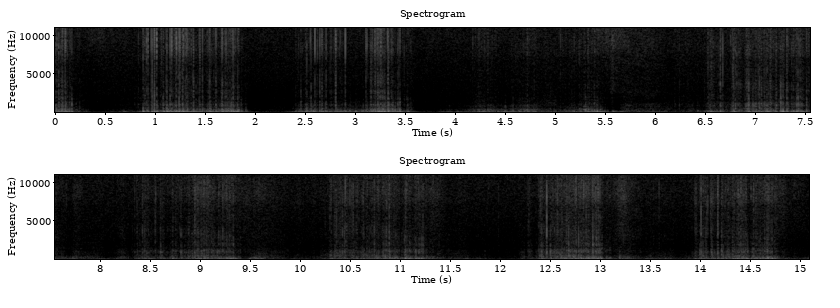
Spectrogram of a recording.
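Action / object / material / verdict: scrape / mesh-covered microfiber car wash sponge / mesh, microfiber / none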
